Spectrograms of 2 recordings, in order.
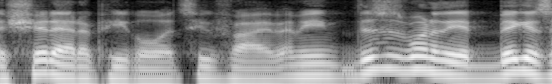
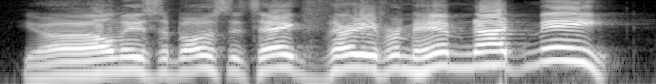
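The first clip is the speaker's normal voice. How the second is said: loud yell, rising in pitch as it goes; 6 semitones higher, 9 dB louder than usual. Retelling an old player yelling at the dealer: imitating someone yelling. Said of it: "he keeps on yelling at her".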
